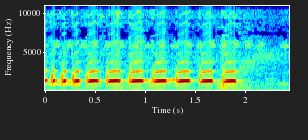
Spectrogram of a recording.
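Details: Zebra dove, a female calling the male. About ten crisp, rhythmic cooing notes run in a quick regular string on one pitch, each sharply attacked, then fade into faint background hiss.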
